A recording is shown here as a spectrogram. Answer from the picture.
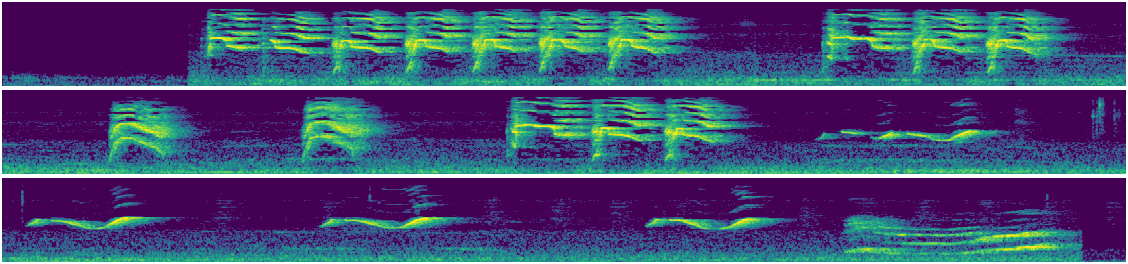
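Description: Ring-necked parakeet calling: several bursts of rapid, harsh squawks repeated many times in quick succession, then single short chirps roughly every second and a half, with a lower call near the end.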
